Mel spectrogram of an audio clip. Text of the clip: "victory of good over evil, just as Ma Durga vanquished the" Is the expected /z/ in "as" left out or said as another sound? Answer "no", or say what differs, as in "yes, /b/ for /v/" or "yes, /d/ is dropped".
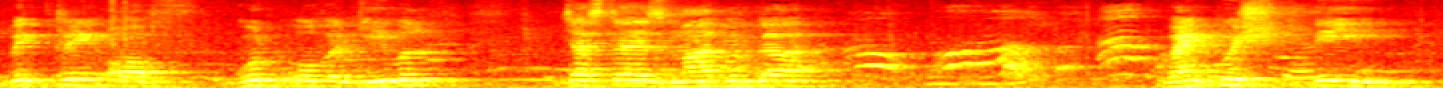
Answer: no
